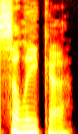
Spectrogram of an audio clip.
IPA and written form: səˈlikə (Celica)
